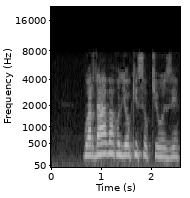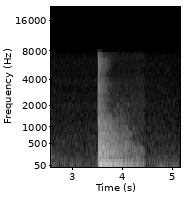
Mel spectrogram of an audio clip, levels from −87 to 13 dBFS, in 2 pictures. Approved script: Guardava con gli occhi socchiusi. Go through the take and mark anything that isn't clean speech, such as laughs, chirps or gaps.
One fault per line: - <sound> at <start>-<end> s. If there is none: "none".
- thud at 3.5-4.5 s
